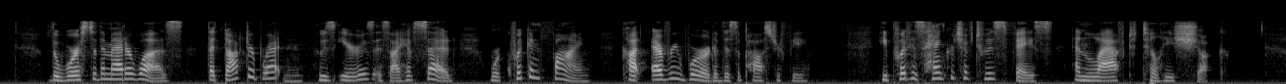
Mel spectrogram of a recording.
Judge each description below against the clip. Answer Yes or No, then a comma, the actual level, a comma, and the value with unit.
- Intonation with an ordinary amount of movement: No, wide, 6.8 semitones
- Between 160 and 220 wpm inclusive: Yes, average, 175 wpm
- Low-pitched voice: No, high, 205 Hz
